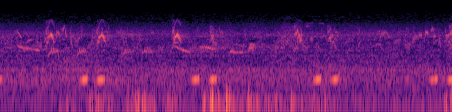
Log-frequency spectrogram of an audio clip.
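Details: A Eurasian hoopoe's morning call: soft, low hooted pairs, 'oop-oop', repeated about every two seconds, under busy higher chirping from other birds and a low background rumble.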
